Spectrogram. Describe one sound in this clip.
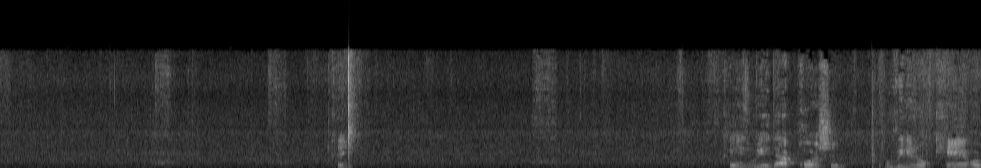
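A felt-tip marker squeaks as it draws lines on paper.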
